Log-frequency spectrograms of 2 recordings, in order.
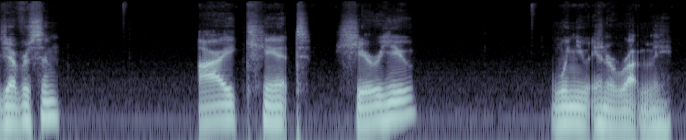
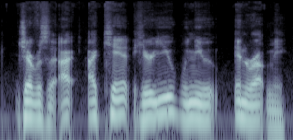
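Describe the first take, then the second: First: It is said slowly and calmly after a breath. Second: It is said tightly and tensely, with a stumble. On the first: The speaker is confident and in control. The speaker calls it right. "we're going to take a big breath and say it slowly" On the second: The speaker is not in control. The speaker calls it wrong. "If you say it really tight"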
